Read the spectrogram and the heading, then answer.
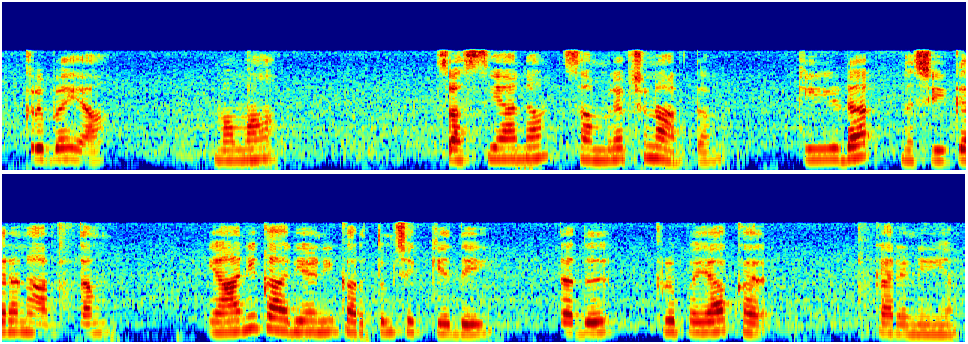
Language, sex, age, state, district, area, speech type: Sanskrit, female, 18-30, Kerala, Thrissur, rural, spontaneous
